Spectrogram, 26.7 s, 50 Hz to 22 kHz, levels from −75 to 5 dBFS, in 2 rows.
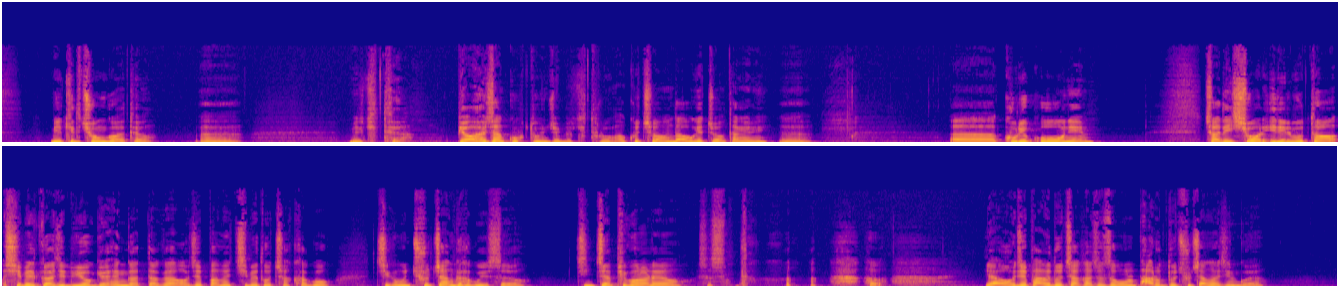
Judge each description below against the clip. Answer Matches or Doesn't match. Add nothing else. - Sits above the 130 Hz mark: Doesn't match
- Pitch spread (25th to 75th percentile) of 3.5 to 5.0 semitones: Doesn't match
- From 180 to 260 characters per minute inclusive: Matches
